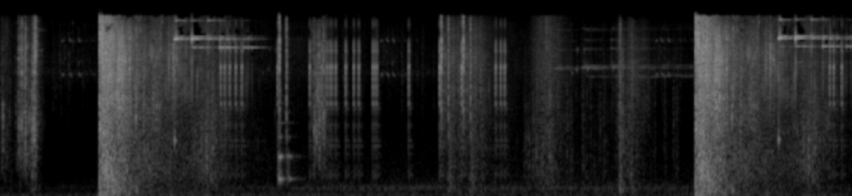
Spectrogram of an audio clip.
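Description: A rifle fires loud shots that echo away.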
